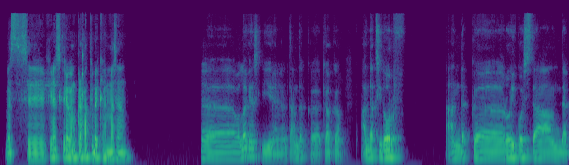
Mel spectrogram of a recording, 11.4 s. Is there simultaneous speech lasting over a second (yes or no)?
no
